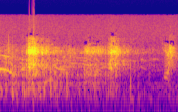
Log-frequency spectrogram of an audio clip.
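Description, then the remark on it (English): Four sharp gunshots ring out at uneven intervals in a shootout at a pass, each a loud cracking burst over a steady rough background hiss. “He's the one that plugged me. You're a good shot, kid.”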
